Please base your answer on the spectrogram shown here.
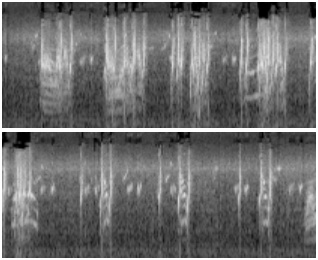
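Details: Female common quail calling in the morning: dense, scratchy bursts in rapid runs, with faint high chirps and clicks between them, then quieter scattered notes.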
